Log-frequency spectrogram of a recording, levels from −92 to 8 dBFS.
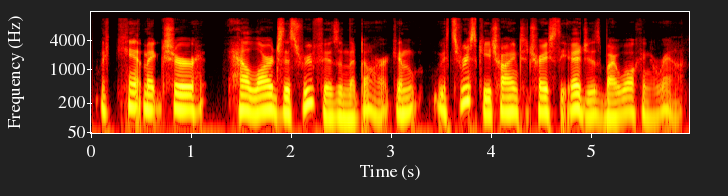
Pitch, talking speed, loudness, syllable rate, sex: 135 Hz, 230 wpm, -18 LUFS, 5.6 syllables/s, male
